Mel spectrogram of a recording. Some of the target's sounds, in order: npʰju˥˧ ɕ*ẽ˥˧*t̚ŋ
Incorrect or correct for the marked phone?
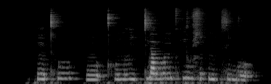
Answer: incorrect: ẽ˦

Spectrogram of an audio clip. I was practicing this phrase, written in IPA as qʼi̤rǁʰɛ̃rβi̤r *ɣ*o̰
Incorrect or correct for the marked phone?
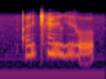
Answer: correct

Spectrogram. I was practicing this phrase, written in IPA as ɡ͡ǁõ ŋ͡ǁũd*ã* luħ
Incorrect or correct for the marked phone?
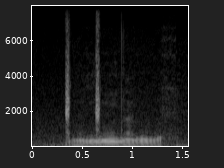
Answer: correct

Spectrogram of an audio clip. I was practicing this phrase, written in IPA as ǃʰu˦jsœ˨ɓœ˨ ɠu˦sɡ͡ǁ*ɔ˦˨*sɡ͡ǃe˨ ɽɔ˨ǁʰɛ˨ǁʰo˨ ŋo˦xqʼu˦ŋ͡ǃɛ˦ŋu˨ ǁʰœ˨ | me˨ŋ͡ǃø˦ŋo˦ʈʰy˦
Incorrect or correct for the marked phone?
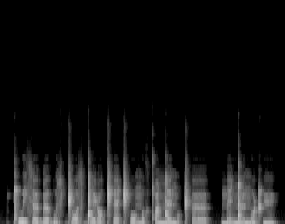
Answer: correct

